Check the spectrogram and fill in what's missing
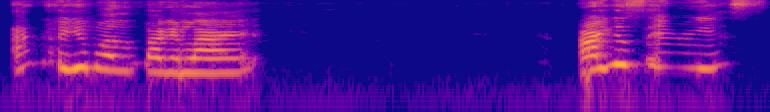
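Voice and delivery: rising to a high, loud disbelieving cry; hammed-up incredulous Roman; imitating Roman. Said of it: "Roman was like".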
